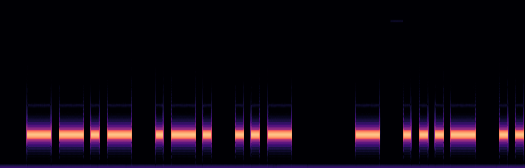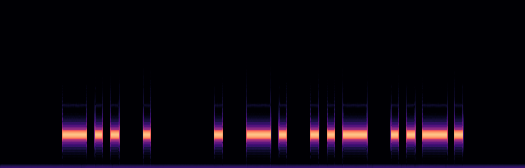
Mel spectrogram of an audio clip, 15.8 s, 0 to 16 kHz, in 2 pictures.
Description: Morse code, heard as a keyed tone, about 10 wpm, 740 Hz. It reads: QRU TVI DE ENUF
